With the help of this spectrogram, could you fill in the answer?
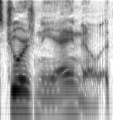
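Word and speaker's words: Georges: Yeah, but it's George Niano. The S is silent.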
